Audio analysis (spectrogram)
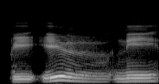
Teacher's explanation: ya bukan Qalqalah jangan dipantulkan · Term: bukan kolkolah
